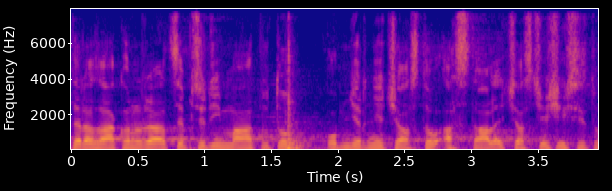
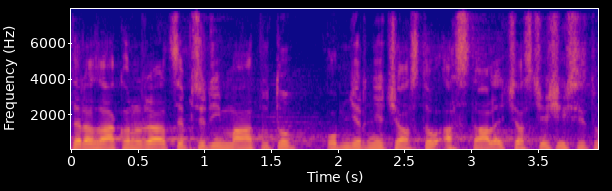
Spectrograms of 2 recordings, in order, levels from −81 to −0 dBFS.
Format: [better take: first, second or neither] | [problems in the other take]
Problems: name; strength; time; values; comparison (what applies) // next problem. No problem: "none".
second | background sound (Slam); 11 dB below the speech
